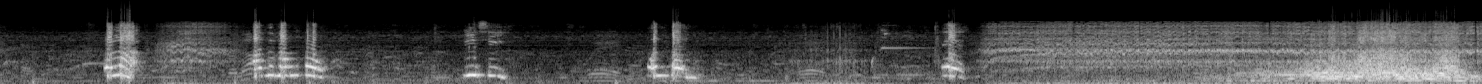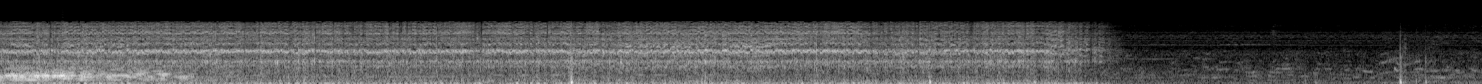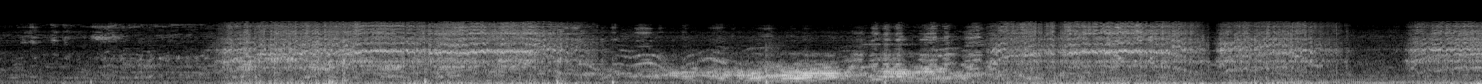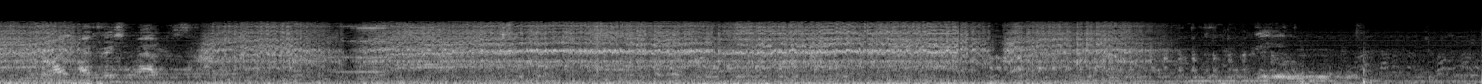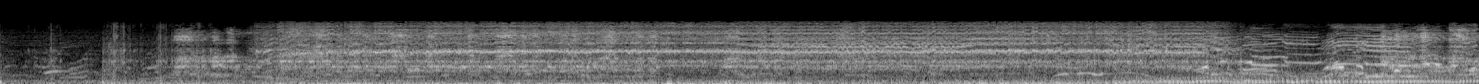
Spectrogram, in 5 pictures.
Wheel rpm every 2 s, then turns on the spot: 20, 10, 0, 0, 20, 180, 230, 230, 230, 230, 220, 220, 170, 0, 0, 10, 180, 140, 0, 40, 190, 80, 110, 100, 170, 220, 210, 130, 0, 0, 30, 200, 230, 220, 220, 160, 0.
0-4 44-48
